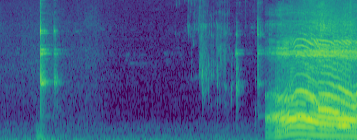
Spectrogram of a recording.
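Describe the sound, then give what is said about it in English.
A single bright clink of shot glasses in a toast rings out near the start, followed by a few faint clicks, then a loud drawn-out vocal sound takes over to the end. “Cheers again. Cheers.”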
